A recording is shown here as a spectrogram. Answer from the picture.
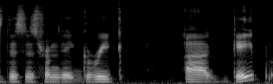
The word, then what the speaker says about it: agape: Agape. That is how this one is pronounced, A-G-A-P-E. The pronunciation guide is telling me this is agape.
